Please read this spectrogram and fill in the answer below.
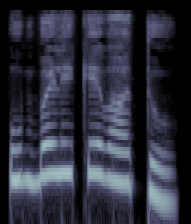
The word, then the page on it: ಉಬ್ಬಳಿಕೆವಾತು: kannada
